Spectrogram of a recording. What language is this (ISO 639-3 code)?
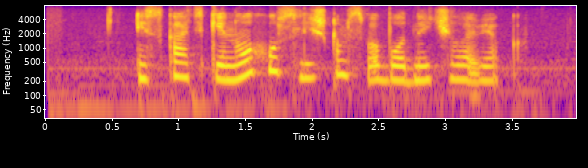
rus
